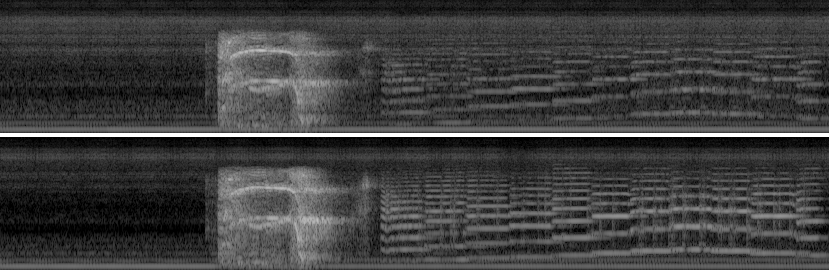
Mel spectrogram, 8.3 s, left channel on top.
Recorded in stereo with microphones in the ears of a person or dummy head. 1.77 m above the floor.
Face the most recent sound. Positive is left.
turn(degrees=-50)  # may be behind; listen again after turning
